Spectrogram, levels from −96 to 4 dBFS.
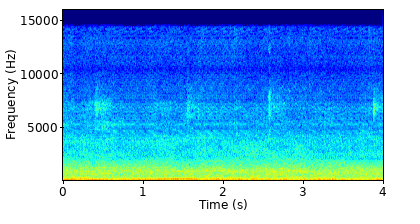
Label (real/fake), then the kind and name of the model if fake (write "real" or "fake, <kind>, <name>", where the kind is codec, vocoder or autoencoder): fake, codec, SNAC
